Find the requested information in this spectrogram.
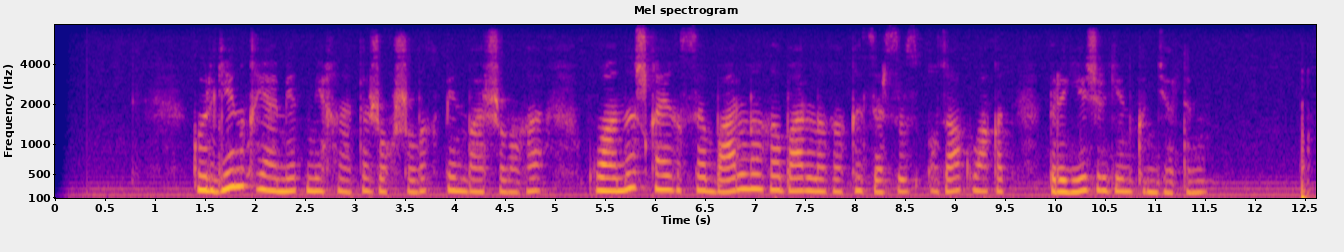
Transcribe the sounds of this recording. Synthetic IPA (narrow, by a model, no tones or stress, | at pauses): kʲʰɵɾɡʲe̞ɴqʰijɑme̞t̪me̞χnɑt̪əʒo̞qʃəlˠəqpe̞nbɑɾʃəlˠəʁə | qʰuɑnəʃqʰɑjʁəsəbɑɾlˠəʁəbɑɾlˠəʁəqʰəjzəɾsəzʊzɑqwɑqət̪ | b̥ɪɾɡʲe̞ʒʏɾɡʲe̞ŋkʲʰʏnd̪e̞ɾd̪ɪŋ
